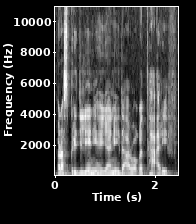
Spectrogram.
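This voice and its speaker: A man with a fairly low voice teaches a language lesson. He works through each word methodically, stopping often with fillers before moving on. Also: expressive, a bit bright. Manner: methodical, with frequent pauses and fillers. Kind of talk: explaining vocabulary and grammar.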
